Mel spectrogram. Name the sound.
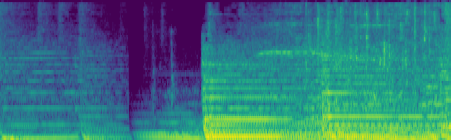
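water running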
